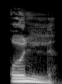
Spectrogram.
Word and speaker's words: قل: دیکھیے تلفظ کیسے ہوگا، قل، قل، قاف 2 نقطے والا ہے، اگر ڈنڈے والے قاف سے ملا دوں تو ہو جائے گا کل۔ مطلب دیکھیے کتنا چینج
